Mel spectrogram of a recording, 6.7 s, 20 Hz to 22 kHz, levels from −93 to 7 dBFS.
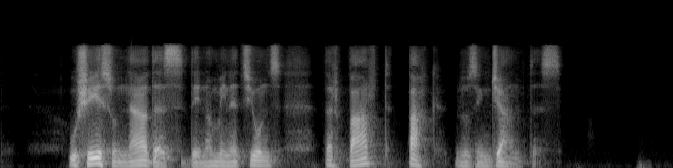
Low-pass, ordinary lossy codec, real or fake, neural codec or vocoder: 7.2 kHz; AAC, 48 kbps; fake; codec, 16 kHz, 0.3 kbps, FocalCodec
